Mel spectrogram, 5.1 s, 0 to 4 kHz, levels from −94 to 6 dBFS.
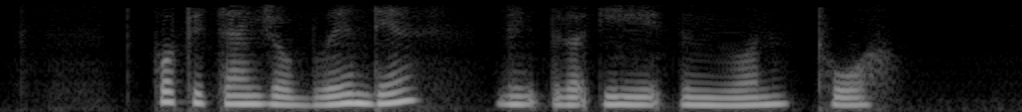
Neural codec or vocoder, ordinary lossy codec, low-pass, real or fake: codec, 16 kHz, 0.2 kbps, FocalCodec; MP3, 24 kbps; 3.6 kHz; fake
